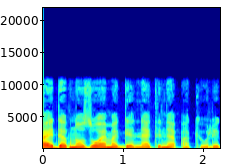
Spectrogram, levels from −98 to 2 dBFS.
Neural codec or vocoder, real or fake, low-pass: codec, 24 kHz, 0.9 kbps, WavTokenizer, medium speech release version 2; fake; 10.8 kHz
